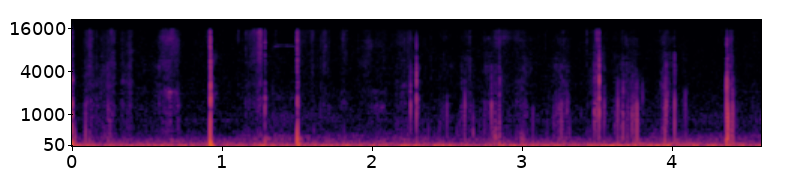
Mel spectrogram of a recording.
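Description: A small blue plastic bottle is held in both hands while fingers twist its cap open and closed. Quiet, sharp plastic clicks and ticks sound over a low, steady rumble, with several brief louder snaps standing out from the soft rustling.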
